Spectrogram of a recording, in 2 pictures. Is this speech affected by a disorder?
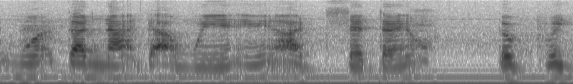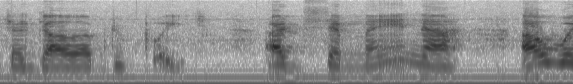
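Yes: cerebral palsy; from birth, 18 minutes oxygen deprivation at birth; affected by oxygen deprivation at birth.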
